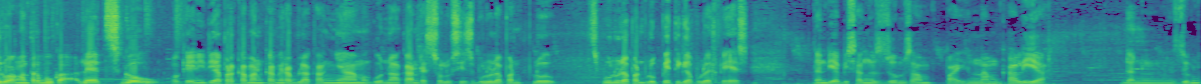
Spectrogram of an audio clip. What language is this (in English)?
Indonesian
